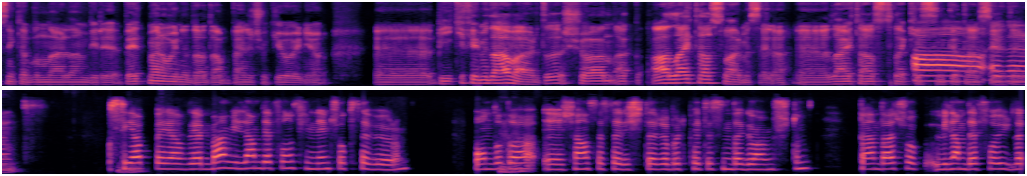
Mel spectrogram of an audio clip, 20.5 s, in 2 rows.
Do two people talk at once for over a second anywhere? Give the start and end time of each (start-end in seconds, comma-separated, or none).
9.1-10.4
